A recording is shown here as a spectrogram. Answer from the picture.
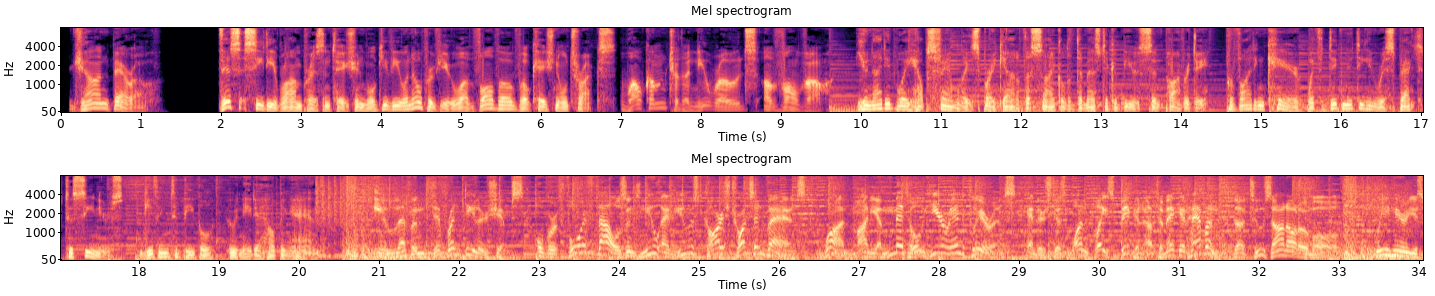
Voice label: Commercial, Male voices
